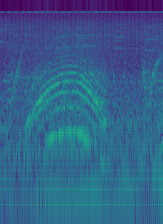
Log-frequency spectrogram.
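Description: A single pitched tone that glides up and then back down over about a second, faint under a steady low hum.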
